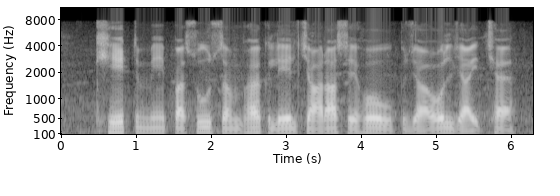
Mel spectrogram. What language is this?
Maithili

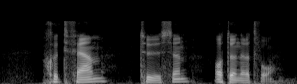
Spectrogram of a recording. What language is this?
Swedish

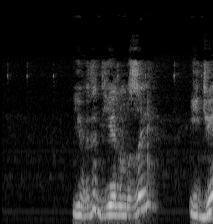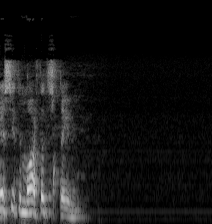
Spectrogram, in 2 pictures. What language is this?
Kabyle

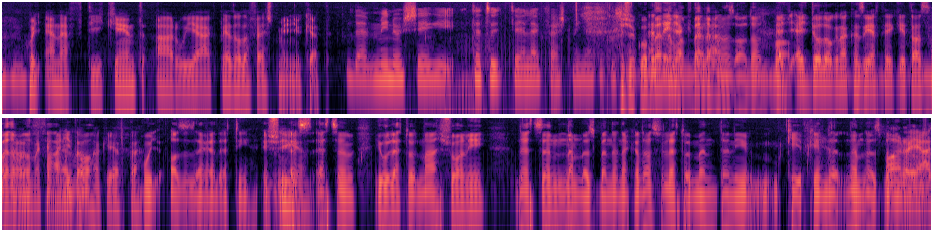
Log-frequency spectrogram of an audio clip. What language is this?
Hungarian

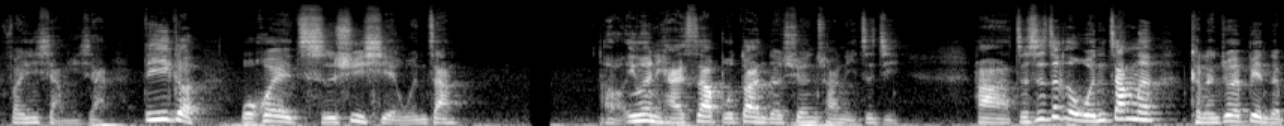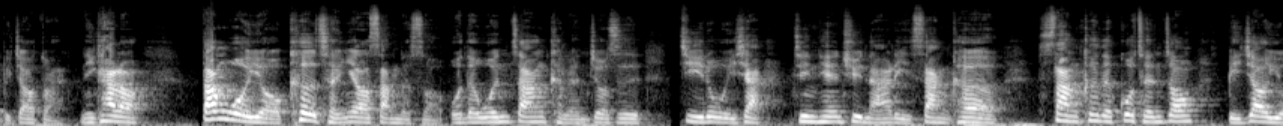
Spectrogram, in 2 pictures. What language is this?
Chinese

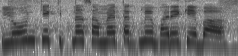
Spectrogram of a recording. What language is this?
Bhojpuri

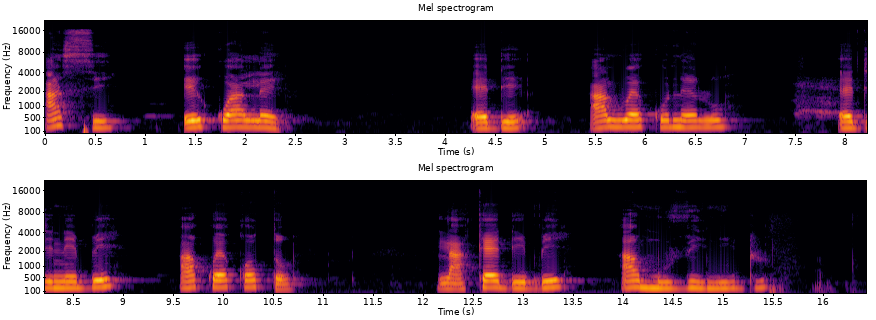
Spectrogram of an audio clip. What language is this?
Ikposo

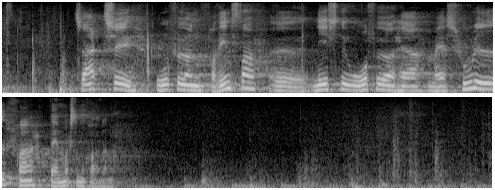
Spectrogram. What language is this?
Danish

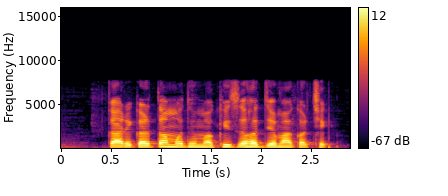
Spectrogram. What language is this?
Magahi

